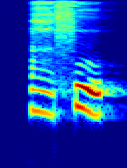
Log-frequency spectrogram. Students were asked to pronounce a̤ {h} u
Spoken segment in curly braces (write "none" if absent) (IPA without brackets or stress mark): f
